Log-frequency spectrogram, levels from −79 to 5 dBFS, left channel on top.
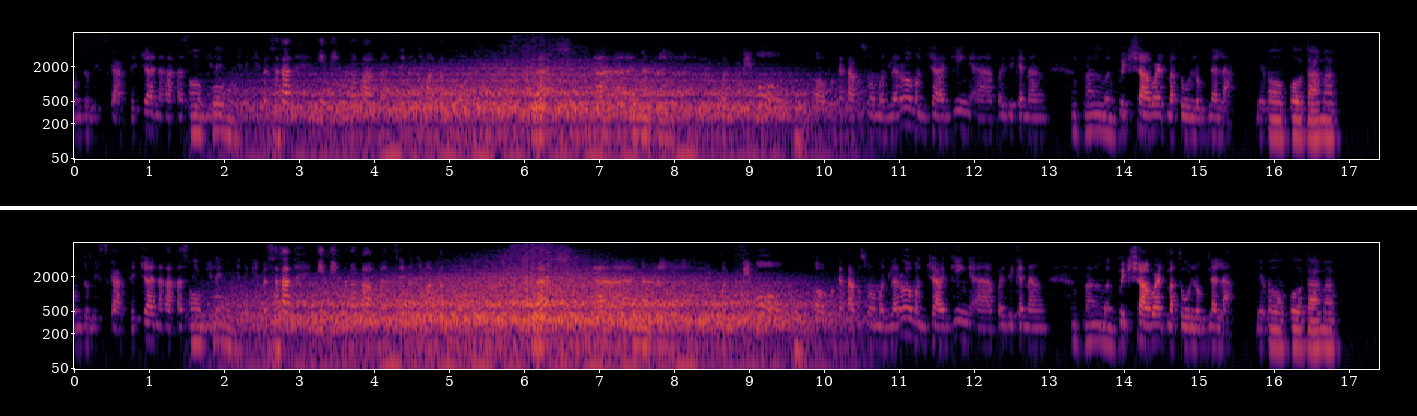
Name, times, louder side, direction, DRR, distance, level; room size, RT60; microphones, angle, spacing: voice 1, 0.0-2.0 2.4-6.6 6.9-9.5 9.9-15.4 15.8-15.9, right 4 dB, 50° right, 0.6 m, -37 dB
voice 2, 1.5-2.2 6.7-7.1 7.4-8.0 13.3-13.9 15.9-16.8, equal, 15° left, 0.5 m, -39 dB
sound 1, 1.6-10.7, right 4 dB, 90° right, 0.4 m, -32 dB
3.7 x 2.3 x 2.8 m
head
